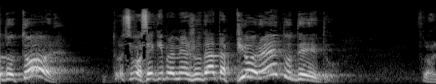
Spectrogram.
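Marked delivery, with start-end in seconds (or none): 0.0-3.3 high, loud complaining king; exasperated king. Acted. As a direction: demand help, fed up. King complains worsening finger. (rei irritado reclama com o médico, alto e agudo)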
